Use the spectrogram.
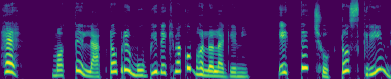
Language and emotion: Odia, disgusted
